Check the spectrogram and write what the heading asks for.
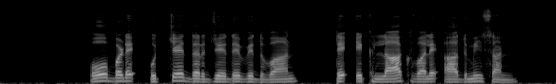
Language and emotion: Punjabi, neutral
